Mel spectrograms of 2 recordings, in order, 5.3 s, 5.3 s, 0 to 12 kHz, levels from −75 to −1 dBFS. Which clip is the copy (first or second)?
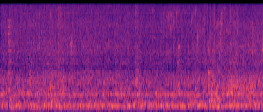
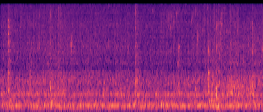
first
